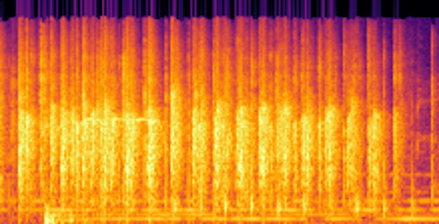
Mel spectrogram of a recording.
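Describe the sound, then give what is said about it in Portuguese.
An audience bursts into loud, sustained applause welcoming Flávio Augusto and Thiago Nigro, dense overlapping claps for several seconds with a steady, energetic rhythm, while faint music or tones hum underneath. “Então eu quero que vocês recebam com forte aplauso Flávio Augusto e Thiago Nigro.”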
